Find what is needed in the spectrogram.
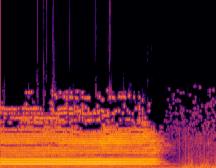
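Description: One long, loud blast of a low horn holding a single steady pitch, dying away about three seconds in.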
